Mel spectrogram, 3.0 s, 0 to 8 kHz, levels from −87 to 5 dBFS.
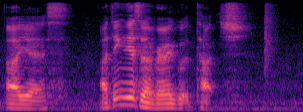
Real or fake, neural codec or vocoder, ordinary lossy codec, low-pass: real; none; none; 7.2 kHz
